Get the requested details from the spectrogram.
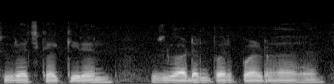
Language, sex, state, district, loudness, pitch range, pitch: Hindi, male, Jharkhand, Ranchi, -17 LUFS, 95-100 Hz, 95 Hz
